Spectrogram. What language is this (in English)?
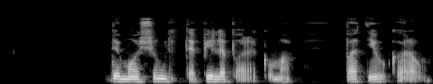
Pashto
